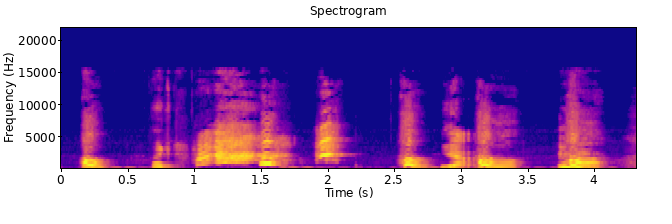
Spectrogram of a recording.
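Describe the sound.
A voice imitates a squeaky, pained scream like a stepped-on kitten, in a string of short, high-pitched yelps and breathy squeaks, fairly loud, spread over about four seconds.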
